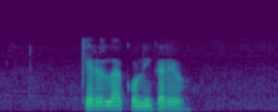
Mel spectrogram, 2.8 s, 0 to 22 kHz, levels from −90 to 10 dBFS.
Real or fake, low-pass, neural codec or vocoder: real; 5.4 kHz; none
